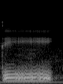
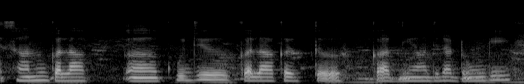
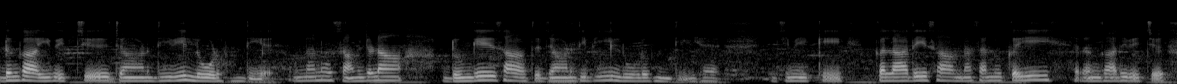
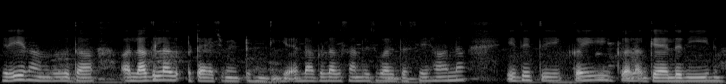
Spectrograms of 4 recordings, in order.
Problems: none marked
